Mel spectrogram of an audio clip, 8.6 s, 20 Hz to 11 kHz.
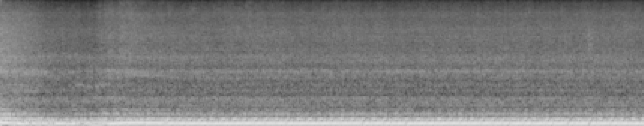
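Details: Foxbody Mustang (1993 or earlier) that had a crank no-start with no spark, started after replacing an ignition coil open on the secondary: engine catches, then settles into an even low idle rumble with no misses or stumbles; problem solved.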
